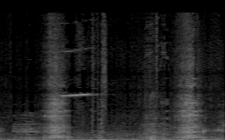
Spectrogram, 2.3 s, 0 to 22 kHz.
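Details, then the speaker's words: Old left rear wheel bearing from a 2015 Nissan Murano (50,000 km, 7 years old), spun by hand in the wheel: gritty, rough grinding with a dull clocking catch each turn. Worn bearing; the new OEM bearing spins quietly. "i've tried to set this up so that you can see or hear at least some of the difference between this old bearing and the new one"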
